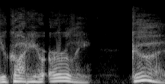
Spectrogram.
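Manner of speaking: schoolboy voice, conspiratorial, secretive whisper. A man greets the narrator, who has arrived early, in a schoolboy conspiratorial whisper. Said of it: "in that schoolboy conspiratorial whisper".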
